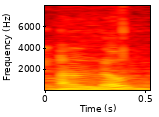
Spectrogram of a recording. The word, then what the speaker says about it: elote: And the fries are We haven't tried the wings or the elote. Am I saying it right? Elote.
